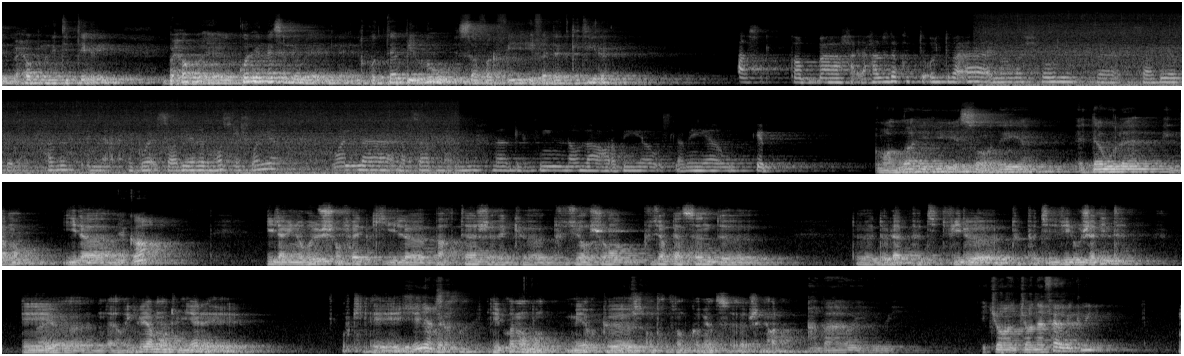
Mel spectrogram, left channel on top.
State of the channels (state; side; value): different; both; correlation -0.01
